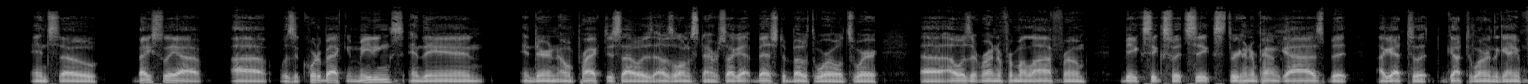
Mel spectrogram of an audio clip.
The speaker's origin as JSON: {"language": "English", "town": "Monticello", "region": "Arkansas", "country": "United States", "said": "Originally, I'm from Monticello."}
